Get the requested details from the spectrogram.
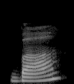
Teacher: Please note that we do not apply aspirated sounds. If any, the puff of air is slight.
